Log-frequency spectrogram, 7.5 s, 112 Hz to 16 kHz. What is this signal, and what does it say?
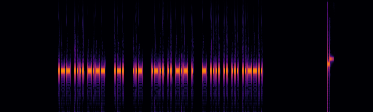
Morse code, heard as a keyed tone, about 42 wpm, 700 Hz. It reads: WHY R U LIKE THIS?
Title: Sentences from Top 200 Words and Abbreviations 45wpm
